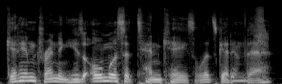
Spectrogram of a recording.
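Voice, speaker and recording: A man with an Australian accent and a soft voice, hosting a casual live stream chat in a relaxed, upbeat way. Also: medium pitch, fairly quick, no echo.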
